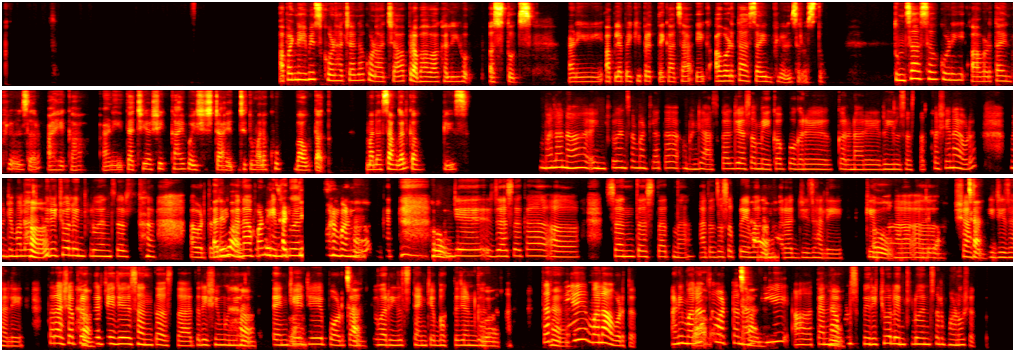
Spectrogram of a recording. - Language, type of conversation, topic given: Marathi, podcast, तुम्हाला कोणत्या प्रकारचे प्रभावक आवडतात आणि का?
- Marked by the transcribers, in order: tapping; other background noise; in English: "इन्फ्लुएन्सर"; in English: "इन्फ्लुएन्सर"; in English: "इन्फ्लुएन्सर"; in English: "स्पिरिच्युअल इन्फ्लुअन्सर्स"; chuckle; in English: "इन्फ्लुअन्स"; in English: "पॉडकास्ट"; in English: "स्पिरिच्युअल इन्फ्लुएन्सर"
